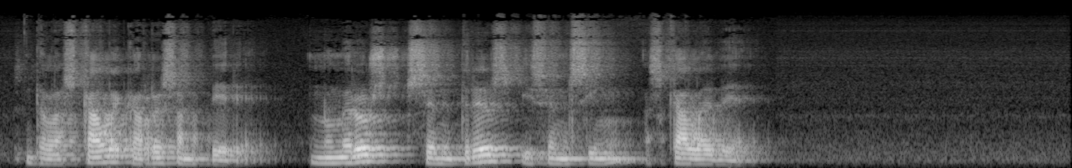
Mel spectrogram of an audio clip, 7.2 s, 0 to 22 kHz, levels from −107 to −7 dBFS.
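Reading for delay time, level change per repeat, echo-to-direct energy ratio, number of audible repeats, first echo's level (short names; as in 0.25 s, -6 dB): 97 ms, -10.5 dB, -9.5 dB, 3, -10.0 dB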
